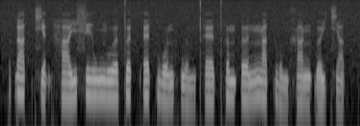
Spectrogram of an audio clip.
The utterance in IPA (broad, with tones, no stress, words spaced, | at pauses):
ɗa˦˥t̚t͡ɕɛ̰˧˨n ha˨˦jsi˧w ŋu˧ə̯t̪ə˦˥t̚ ʔɛ˦˥t̚vo˨˦nhwə̤˨˩mt̪ʰɛ˧ t̪ʰə˧mʔəː˨˦n ŋa˦˥t̚və̤˨˩m xa˧ŋɓə˨˦jt͡ɕa˨˩t̚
